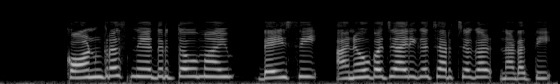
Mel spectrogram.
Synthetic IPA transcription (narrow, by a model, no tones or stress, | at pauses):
ko̞ːɳɡrɐsne̞ːd̪rɨt̪ːwɐʋumaːjumɖejsiɐnoːbɐd͡ʑaːɾiɣɐt͡ɕɐrt͡ɕːɐɣɐɭnɐɽɐt̪ːi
